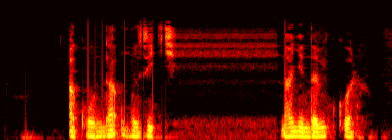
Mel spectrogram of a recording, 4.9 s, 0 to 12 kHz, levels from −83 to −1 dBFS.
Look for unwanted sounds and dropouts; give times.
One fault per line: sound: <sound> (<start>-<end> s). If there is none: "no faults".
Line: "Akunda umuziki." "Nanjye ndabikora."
no faults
